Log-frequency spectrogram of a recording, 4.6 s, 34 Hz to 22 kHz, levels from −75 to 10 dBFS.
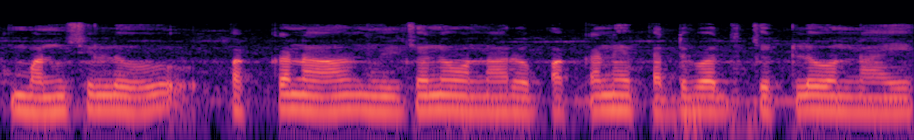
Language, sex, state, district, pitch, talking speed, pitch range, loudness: Telugu, male, Telangana, Hyderabad, 130 Hz, 120 wpm, 130-135 Hz, -18 LUFS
